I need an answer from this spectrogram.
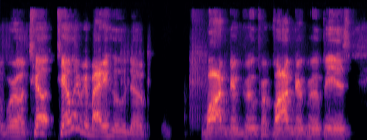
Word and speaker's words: Wagner: Somebody pulled me aside and says, W's are pronounced V's over here, fella, and V's are pronounced like F, okay?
